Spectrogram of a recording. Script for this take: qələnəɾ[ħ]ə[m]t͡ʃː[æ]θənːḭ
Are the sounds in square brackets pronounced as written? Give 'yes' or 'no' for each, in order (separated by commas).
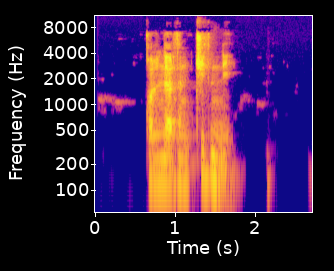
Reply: no, no, no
